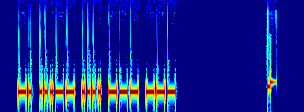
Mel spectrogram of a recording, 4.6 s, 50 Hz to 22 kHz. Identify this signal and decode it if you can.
Morse code, heard as a keyed tone, about 31 wpm, 700 Hz. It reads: N3HOO
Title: USA Call Signs - 5 Characters - 2x Character Spacing - 30wpm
